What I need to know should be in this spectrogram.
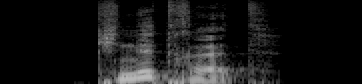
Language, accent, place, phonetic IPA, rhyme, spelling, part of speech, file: German, Germany, Berlin, [ˈknɪtʁət], -ɪtʁət, knittret, verb, De-knittret.ogg
- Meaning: second-person plural subjunctive I of knittern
